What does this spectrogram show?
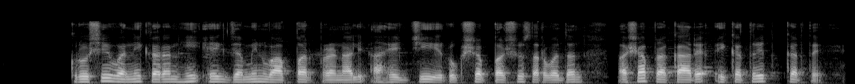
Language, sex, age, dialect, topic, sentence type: Marathi, male, 18-24, Varhadi, agriculture, statement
